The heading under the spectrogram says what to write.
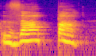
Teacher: Pa, not po here. Because O is not stressed, we will pronounce it as A.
